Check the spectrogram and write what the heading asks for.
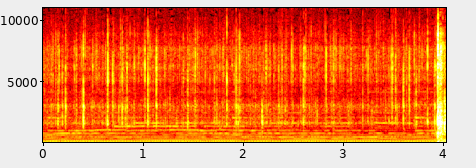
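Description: Background music, then near the end a single loud, sharp crack as a band-powered speargun fires underwater.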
